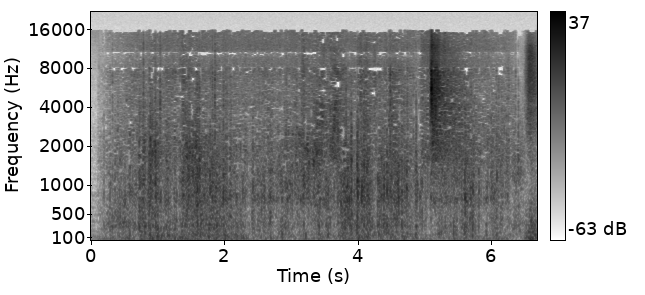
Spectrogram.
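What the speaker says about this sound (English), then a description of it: "And this is Aruba when a storm hit." A storm striking Aruba: a steady roar of strong wind and heavy rain fills the whole stretch, with low rumbling beneath and a brief sharper burst near the end, loud and close with no voices.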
